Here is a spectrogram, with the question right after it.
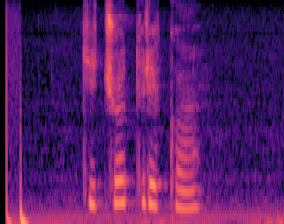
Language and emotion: Russian, neutral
